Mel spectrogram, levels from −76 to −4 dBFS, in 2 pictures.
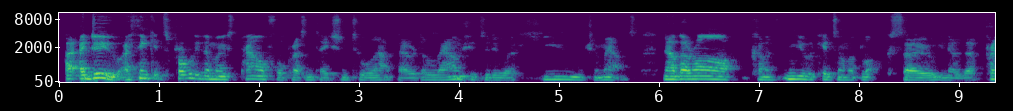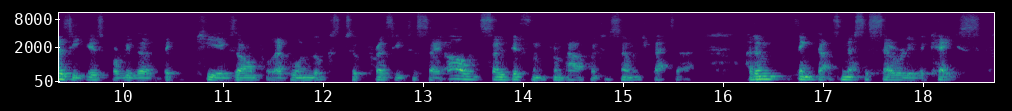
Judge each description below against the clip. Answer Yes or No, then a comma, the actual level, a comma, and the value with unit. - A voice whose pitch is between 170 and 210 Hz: No, low, 120 Hz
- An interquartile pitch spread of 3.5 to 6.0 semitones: Yes, average, 3.9 semitones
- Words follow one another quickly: Yes, fast, 210 wpm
